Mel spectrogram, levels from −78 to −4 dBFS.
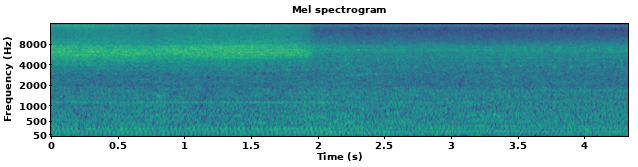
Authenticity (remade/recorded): remade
